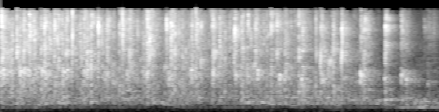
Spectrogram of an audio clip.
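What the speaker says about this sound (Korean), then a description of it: "격려 박수 한번 보내주세요" Encouraging applause from guests at an art exhibition in a gallery, a close, crisp burst of many hands clapping steadily for several seconds.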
